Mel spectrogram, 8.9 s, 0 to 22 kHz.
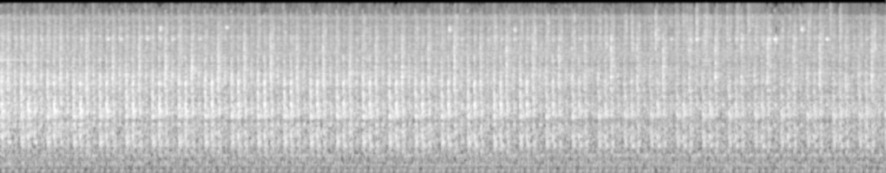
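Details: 1963 Volvo BM snowplow diesel at idle, started after draining air tanks while repairing long-failed air brakes, compressor rings known worn: even steady clatter, regular firing about four per second, no odd knocks; healthy running.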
